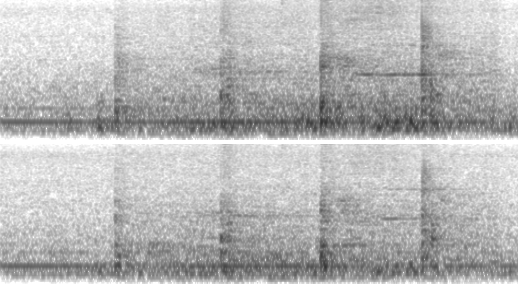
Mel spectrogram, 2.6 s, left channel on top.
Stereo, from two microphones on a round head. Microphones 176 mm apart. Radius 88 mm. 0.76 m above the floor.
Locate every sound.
0.6 s footsteps: 5° right (ahead or behind), 1.4 m; by 2.5 s 45° left (ahead or behind), 2.5 m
